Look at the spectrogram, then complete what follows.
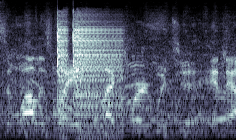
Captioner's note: X buzzes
